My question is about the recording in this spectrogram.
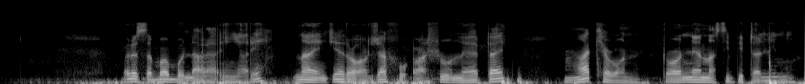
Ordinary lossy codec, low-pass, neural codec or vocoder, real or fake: MP3, 96 kbps; 7.2 kHz; codec, 16 kHz, 2 kbps, X-Codec, HuBERT features, trained on balanced general audio; fake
